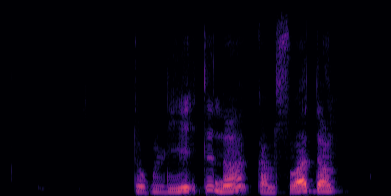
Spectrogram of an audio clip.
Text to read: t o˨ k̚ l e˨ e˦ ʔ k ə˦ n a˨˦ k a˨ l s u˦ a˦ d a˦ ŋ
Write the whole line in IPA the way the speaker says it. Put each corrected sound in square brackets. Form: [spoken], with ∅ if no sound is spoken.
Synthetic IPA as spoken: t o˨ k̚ l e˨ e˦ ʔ [t] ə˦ n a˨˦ k a˨ l s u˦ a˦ d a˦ ŋ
